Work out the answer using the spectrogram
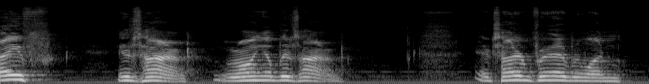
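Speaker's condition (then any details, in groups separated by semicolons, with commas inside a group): Cerebral palsy with dysarthria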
